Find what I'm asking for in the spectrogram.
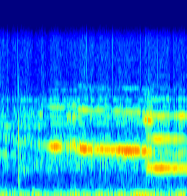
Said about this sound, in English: It was one of those clear, cloudless nights. But the winds moaned and howled like weeping women.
